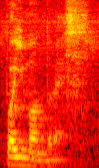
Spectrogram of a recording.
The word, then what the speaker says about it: Poimandres: P e mais enfin c'est plus facile de le prononcer avec poi P oi M a n D r e s poimandress parce que je crois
